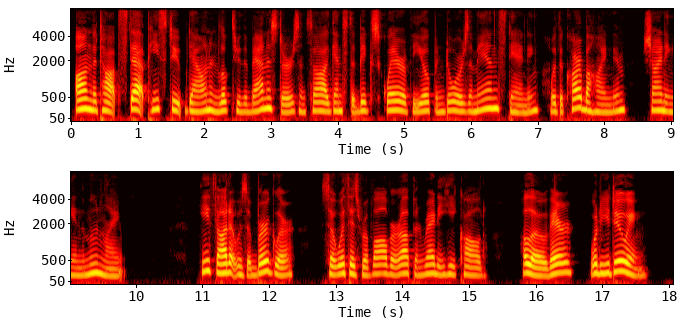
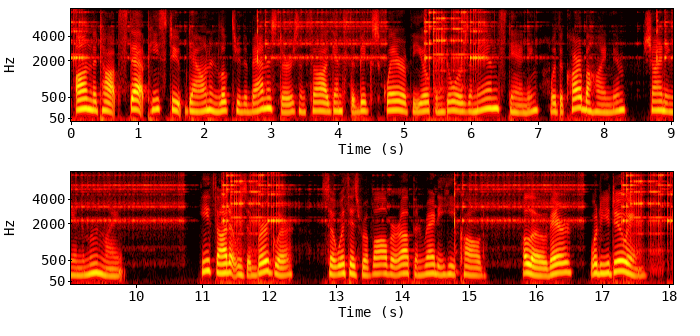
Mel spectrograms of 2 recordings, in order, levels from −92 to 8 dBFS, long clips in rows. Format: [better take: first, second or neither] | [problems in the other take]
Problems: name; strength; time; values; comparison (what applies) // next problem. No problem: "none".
first | background sound (Coin (dropping)); 12 dB below the speech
